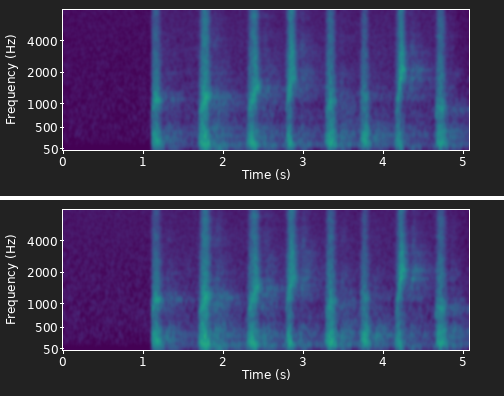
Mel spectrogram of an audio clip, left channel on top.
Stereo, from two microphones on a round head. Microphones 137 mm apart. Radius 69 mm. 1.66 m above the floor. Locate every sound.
1.1 s a whoosh: 15° left (ahead or behind), 1.0 m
